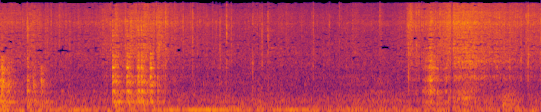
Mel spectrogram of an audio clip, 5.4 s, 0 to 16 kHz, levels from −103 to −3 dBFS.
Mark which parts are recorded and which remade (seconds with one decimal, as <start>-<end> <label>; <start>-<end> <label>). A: 0.0-5.4 recorded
